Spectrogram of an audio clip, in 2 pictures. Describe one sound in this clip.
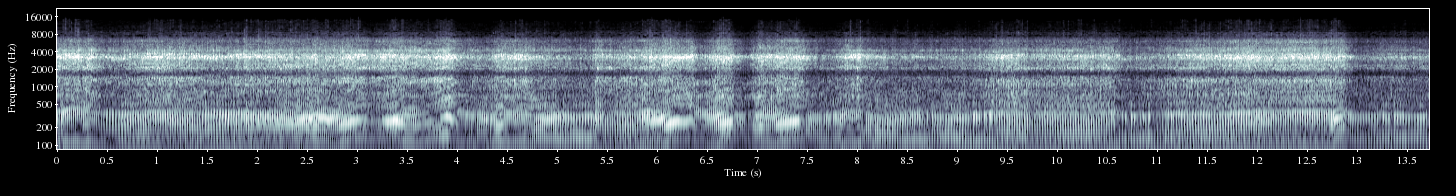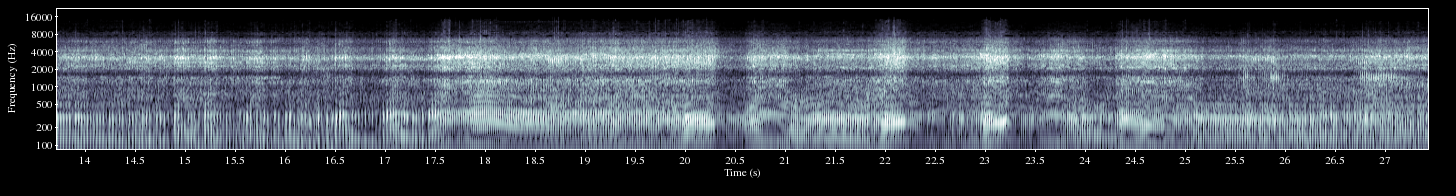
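A dirt bike engine revs up and down as it rides a dirt trail.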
